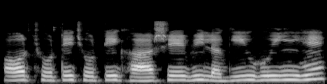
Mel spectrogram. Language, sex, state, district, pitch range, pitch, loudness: Hindi, female, Bihar, Kaimur, 190-205 Hz, 200 Hz, -14 LUFS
